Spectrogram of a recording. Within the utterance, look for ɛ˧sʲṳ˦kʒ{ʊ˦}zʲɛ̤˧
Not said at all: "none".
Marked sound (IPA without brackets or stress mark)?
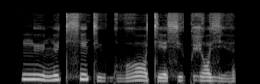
ɔ˦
